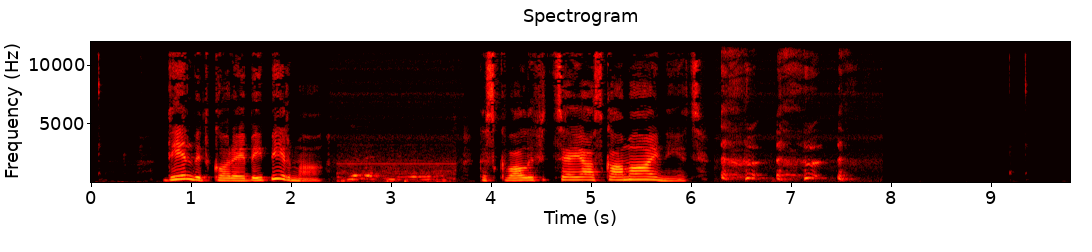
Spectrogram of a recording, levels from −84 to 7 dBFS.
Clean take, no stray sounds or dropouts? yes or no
no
